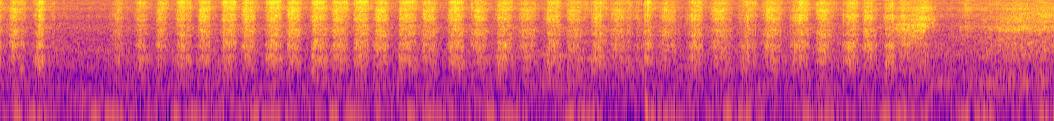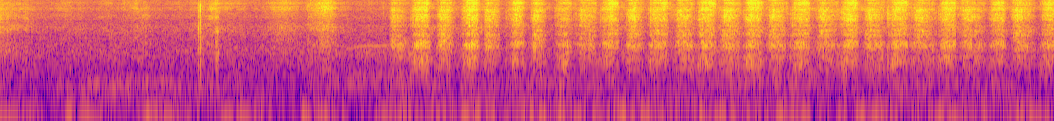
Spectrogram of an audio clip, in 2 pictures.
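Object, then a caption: Felt-tip marker on velvet-flocked paper sheet. The felt tip of a purple marker is rubbed in quick back-and-forth coloring strokes across a flat black velvet-flocked paper sheet. It makes a steady, soft, bright scratchy rustle, with a brief lighter stretch partway through before the brisk strokes resume.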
